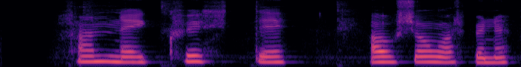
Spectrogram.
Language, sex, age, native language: Icelandic, female, 11, Icelandic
